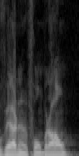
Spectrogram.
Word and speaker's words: Werner von Braun: Então o seu Werner von Braun, e o W tem som de V, porque hoje todo mundo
